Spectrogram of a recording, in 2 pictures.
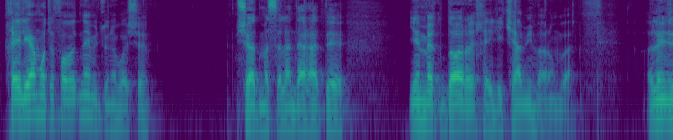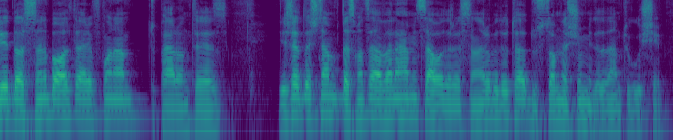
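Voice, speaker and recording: Low-voiced young man explaining casually. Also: darkish tone. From Iran. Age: 20s. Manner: conversational and explanatory, thinking aloud with self-deprecating asides. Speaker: podcast host. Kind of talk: casual solo podcast talk.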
